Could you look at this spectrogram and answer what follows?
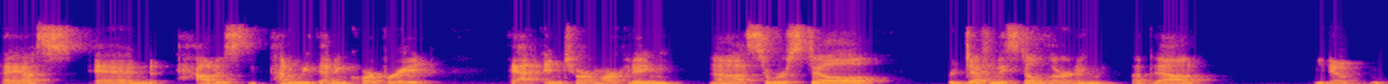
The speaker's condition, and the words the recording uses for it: None; typical speech.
